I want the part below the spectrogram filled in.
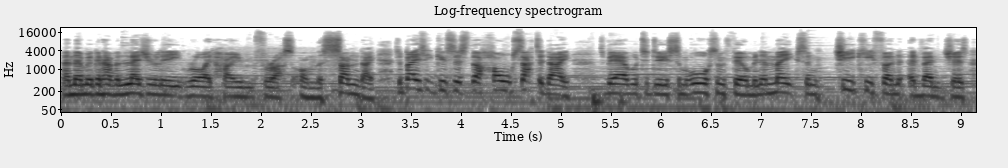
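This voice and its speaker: A British man with a notably high voice hosts a casual vlog from inside a small trailer. He tells things in an animated, jokey way, with music playing behind him. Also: fast, hardly any pauses. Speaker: motorcycle channel host. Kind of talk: casual vlog chat to camera.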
